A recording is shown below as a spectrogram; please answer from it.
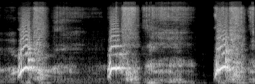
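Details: A dog, long kept in a cage for years, barks in three sharp bursts about one second apart, each loud, harsh and noisy with a brief tonal peak, separated by near quiet.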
